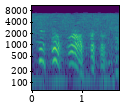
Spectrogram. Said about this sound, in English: Oh, it's only a dog. Here, doggy, doggy.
